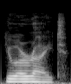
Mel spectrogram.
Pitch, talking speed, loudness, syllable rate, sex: 120 Hz, 255 wpm, -11 LUFS, 6.8 syllables/s, male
